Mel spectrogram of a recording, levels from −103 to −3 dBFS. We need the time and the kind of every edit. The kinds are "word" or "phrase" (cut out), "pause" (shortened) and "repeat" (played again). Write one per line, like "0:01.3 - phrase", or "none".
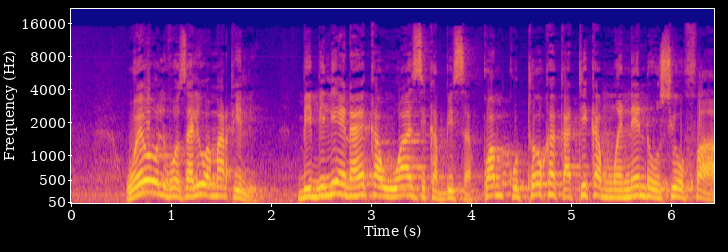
0:01.5 - word
0:04.3 - word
